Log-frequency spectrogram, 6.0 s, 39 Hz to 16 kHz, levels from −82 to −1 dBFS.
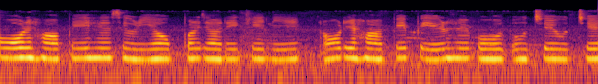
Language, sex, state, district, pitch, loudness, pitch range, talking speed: Hindi, female, Himachal Pradesh, Shimla, 240 Hz, -15 LUFS, 235-255 Hz, 170 wpm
